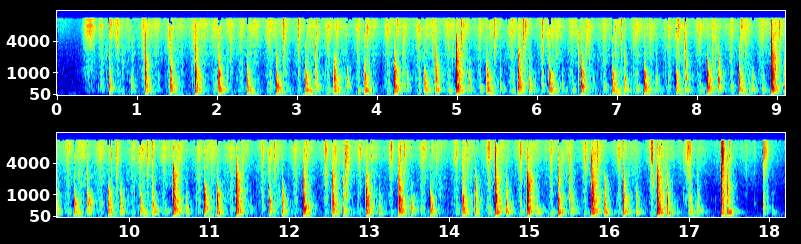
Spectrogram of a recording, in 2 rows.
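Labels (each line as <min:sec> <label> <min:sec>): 0:00.0 A person is running on a wooden floor wearing hard shoes, making stepping sounds. 0:18.2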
